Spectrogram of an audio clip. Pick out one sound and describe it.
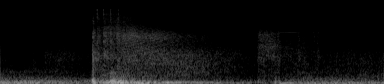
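Explosions boom and rumble in bursts.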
